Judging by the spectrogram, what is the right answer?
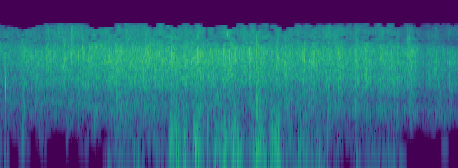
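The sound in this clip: Warm audience applause greets a preacher at a church conference, a soft, even wash of many hands clapping that holds steady for several seconds before tailing off, heard alone without speech.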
